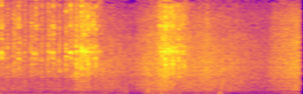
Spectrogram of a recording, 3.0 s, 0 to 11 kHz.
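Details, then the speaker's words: 1979 Oldsmobile Cutlass barn find, 260 V8 that sat in a garage over 10 years, likely flex fan: fires up, idles a little unevenly with sharp puffing ticks over the low rumble; runs pretty nice but has a small exhaust leak. "Tell you what though, for a car that's been sitting in the garage for over 10 years, it runs pretty nice. It's got a little bit of an exhaust"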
